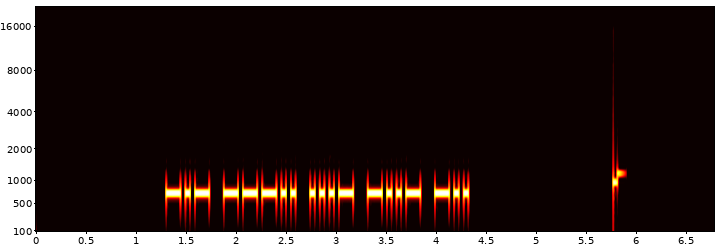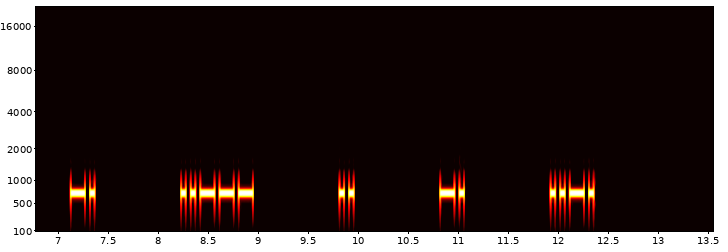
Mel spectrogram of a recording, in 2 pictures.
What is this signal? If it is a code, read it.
Morse code, heard as a keyed tone, about 25 wpm, spaced as for 13 wpm, 700 Hz. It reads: K8VXD N2INF
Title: USA Call Signs - 5 Characters - 6x Character Spacing - 25wpm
